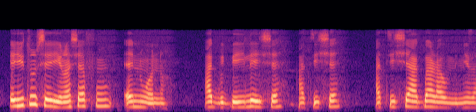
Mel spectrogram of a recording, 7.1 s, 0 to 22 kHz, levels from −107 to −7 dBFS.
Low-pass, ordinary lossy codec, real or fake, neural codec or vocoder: 7.2 kHz; none; real; none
